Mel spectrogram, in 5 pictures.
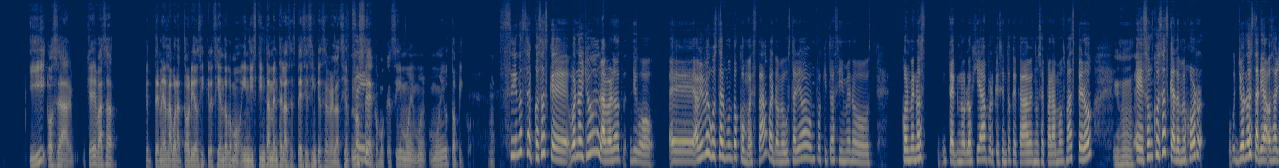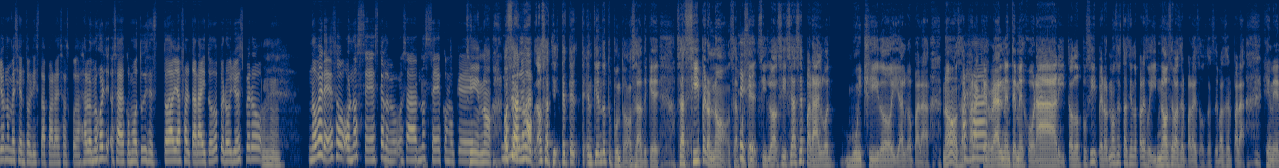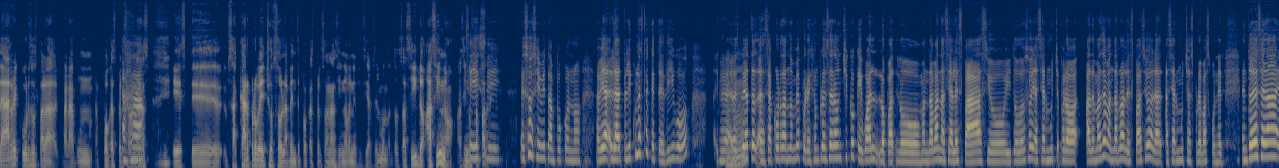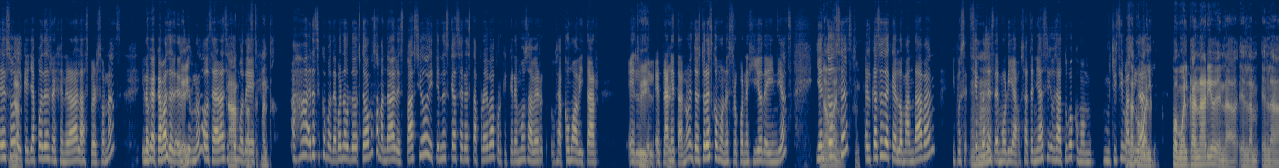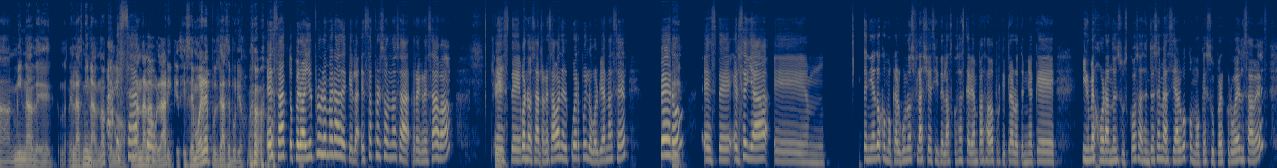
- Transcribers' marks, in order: throat clearing; tapping; chuckle
- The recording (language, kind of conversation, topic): Spanish, unstructured, ¿Cómo crees que la exploración espacial afectará nuestro futuro?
